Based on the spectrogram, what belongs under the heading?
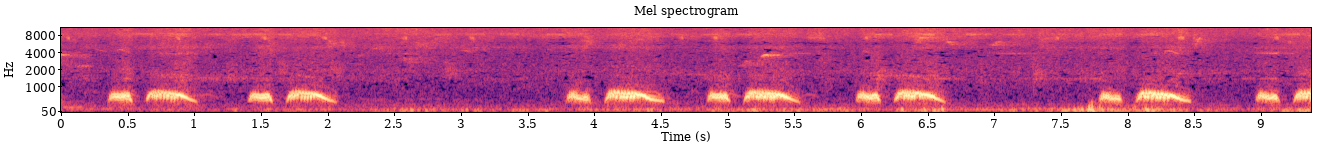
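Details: Spotted doves lured to a trapping decoy, almost fighting two against one. Mellow coos come in irregular pairs separated by pauses of a second or more, with a faint low rumble behind.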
